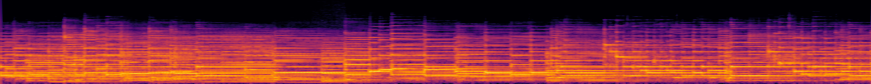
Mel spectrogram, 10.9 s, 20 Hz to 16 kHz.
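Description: Offenbach PG-1 baby grand piano being played: a continuous, flowing passage of melody and chords, with notes left ringing over a sustained bass line.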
